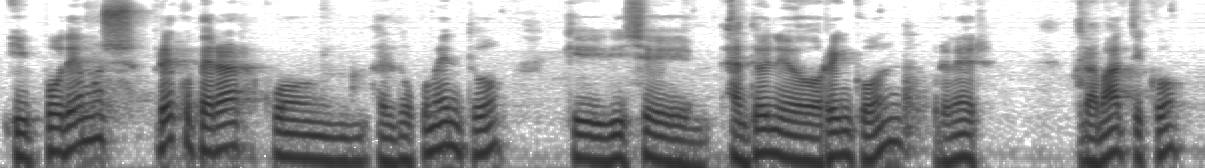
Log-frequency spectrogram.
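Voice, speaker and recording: A man from South Korea with a Korean accent, a scholar answering interview questions in halting, careful non-native Spanish, often adding "¿no?". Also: fairly low pitch, dark tone.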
